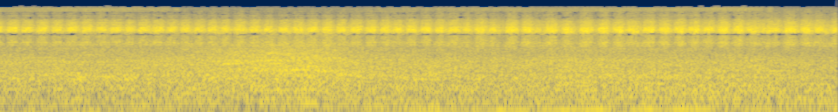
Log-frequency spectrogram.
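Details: Mediterranean cicadas give a continuous, high, buzzing summer drone that pulses rapidly without pause.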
